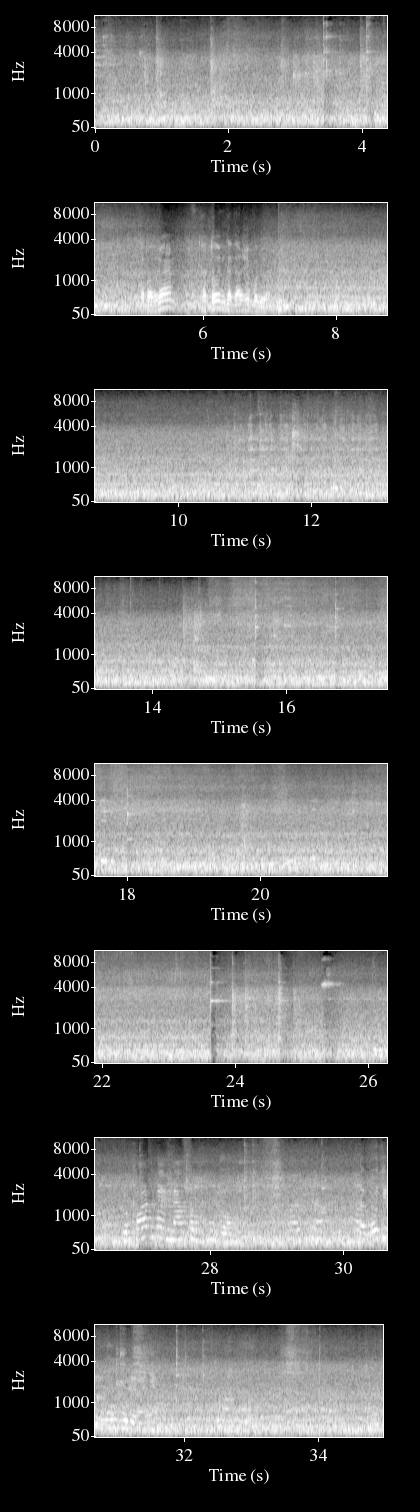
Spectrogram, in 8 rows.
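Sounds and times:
gas range and grill running: 0.0s - 34.9s
food sizzling on grill: 14.8s - 19.4s.

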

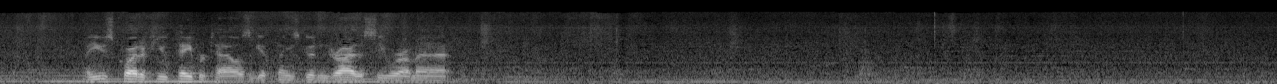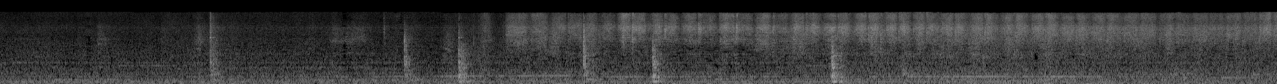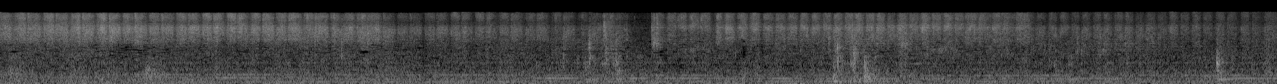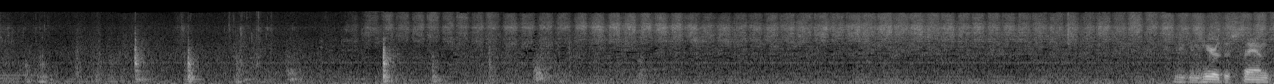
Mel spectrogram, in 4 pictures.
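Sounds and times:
sandpaper rubbing strokes: 17.5s - 38.5s, 41.8s - 51.0s.

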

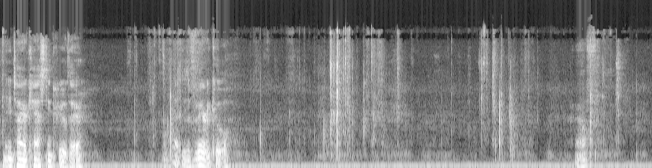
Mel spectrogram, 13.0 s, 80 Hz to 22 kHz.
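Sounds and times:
steady low hum: 0.0s - 13.0s
paper pages rustling: 2.6s - 4.2s, 5.0s - 8.2s, 9.3s - 10.8s.

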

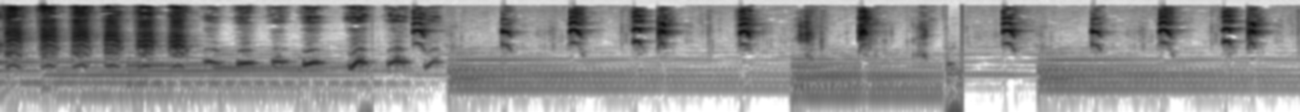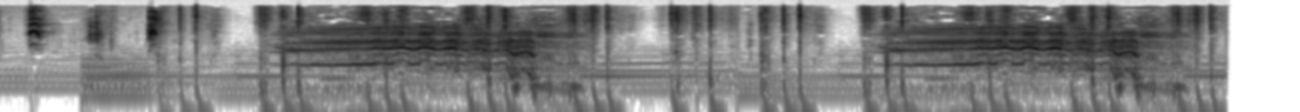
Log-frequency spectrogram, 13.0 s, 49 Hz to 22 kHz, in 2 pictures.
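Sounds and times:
background music: 0.0s - 12.7s
horse whinnying: 7.8s - 9.5s, 10.9s - 12.5s.

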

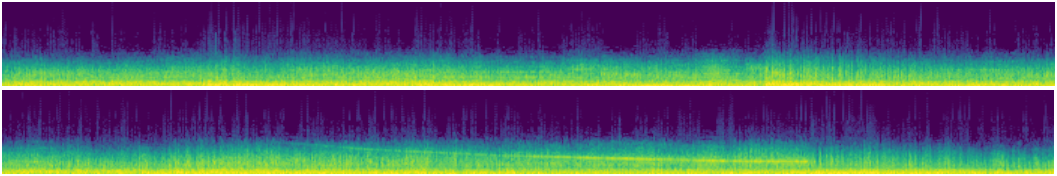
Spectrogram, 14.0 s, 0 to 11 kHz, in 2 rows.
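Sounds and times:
whistle of falling projectile: 8.7s - 12.6s.

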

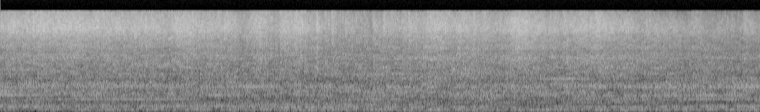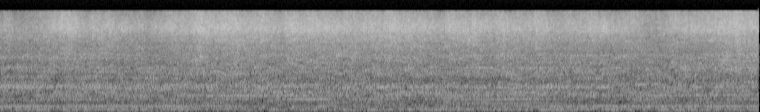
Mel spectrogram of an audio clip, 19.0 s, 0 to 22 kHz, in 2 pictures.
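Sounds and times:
factory machinery motor hum: 0.0s - 19.0s.

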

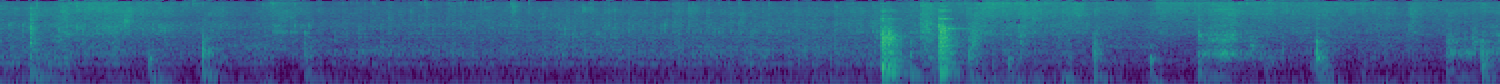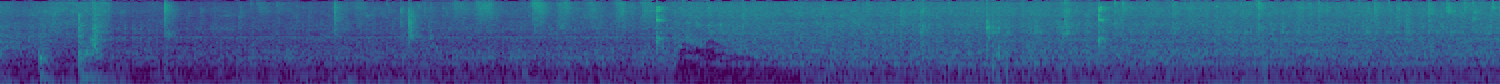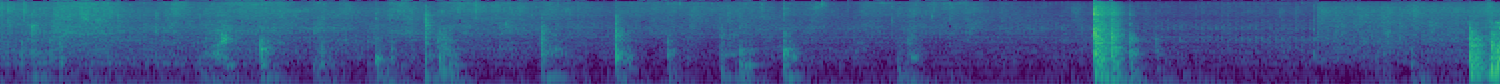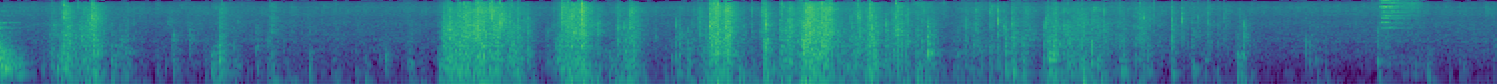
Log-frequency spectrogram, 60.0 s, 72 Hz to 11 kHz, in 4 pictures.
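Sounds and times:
curry simmering with pops: 0.0s - 19.5s, 21.4s - 38.2s
wooden spoon scraping a pan: 9.0s - 16.1s, 30.3s - 39.8s.

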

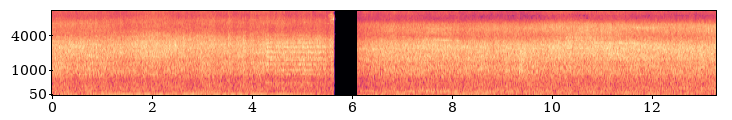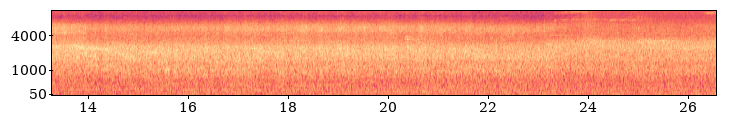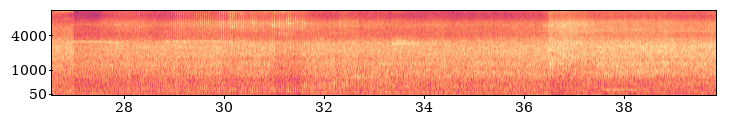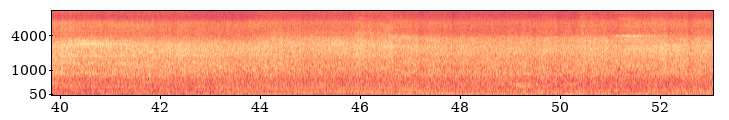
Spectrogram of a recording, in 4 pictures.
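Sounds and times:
heavy road traffic passing: 0.0s - 53.0s.

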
